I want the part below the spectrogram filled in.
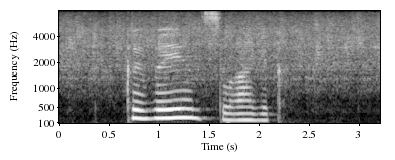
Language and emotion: Russian, sad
